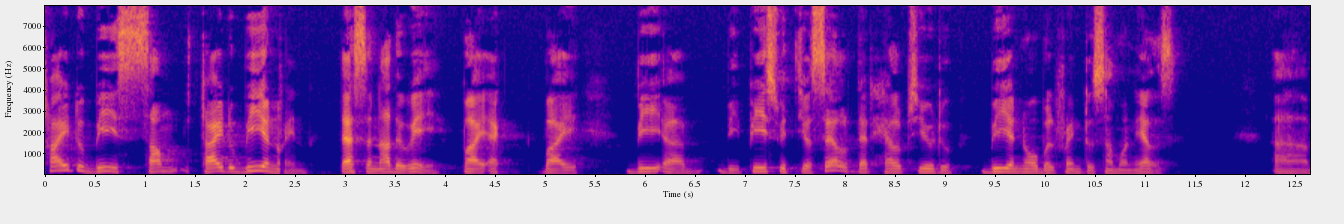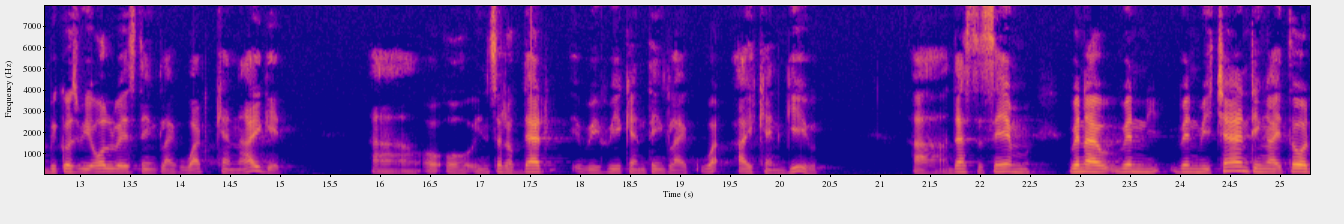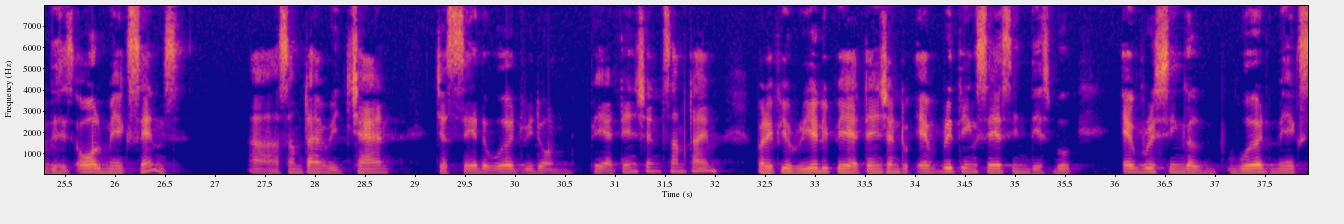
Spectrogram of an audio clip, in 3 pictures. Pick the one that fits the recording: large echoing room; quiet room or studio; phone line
large echoing room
